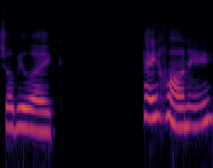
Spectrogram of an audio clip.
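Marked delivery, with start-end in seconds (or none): 1.8-2.7 put-on pitched-up strong southern accent. Telling about a coworker, the speaker imitates her greeting in a southern accent. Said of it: "talking with like a very southern".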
